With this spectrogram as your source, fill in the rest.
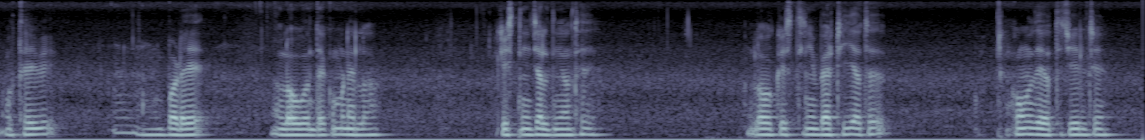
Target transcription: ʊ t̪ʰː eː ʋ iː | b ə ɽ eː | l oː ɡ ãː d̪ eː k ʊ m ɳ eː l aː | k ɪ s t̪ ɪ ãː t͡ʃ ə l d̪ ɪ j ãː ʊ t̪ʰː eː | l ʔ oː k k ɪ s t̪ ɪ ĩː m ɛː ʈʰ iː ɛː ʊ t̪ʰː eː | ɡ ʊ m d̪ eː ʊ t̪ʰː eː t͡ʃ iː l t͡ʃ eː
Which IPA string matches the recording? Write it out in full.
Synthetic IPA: ʊ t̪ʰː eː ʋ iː | b ə ɽ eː | l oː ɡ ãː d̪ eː k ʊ m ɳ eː l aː | k ɪ s t̪ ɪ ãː t͡ʃ ə l d̪ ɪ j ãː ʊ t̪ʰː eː | l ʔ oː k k ɪ s t̪ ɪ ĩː b ɛː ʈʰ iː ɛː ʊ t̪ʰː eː | k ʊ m d̪ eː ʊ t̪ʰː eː t͡ʃ iː l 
